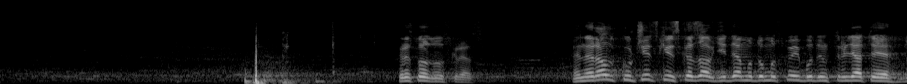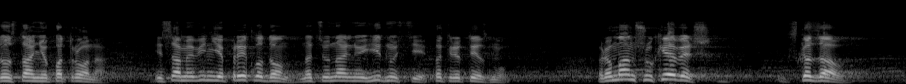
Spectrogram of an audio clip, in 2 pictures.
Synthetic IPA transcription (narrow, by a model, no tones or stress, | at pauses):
xɾɪst̪ɔsʋɔskɾɛ̰s | ɦe̞neɾɑlˠkʊwt͡ʃɪt͡sʲkʲijskɐzɑwdʲijd̪ɛmɔd̪ɔmɔskʋɪibud̪emst̪ʲɾʲilʲɑt̪ɪd̪ɔːst̪ɑnʲːɔɦɔpɐt̪ɾɔnɐ̰ | isɑmɛʋʲinjɛpɾɪklˠɐd̪ɔmnɐt͡sʲiɔnɑlʲnɔjiɦid̪nɔsʲtʲipɐt̪ɾʲiɔt̪ɪzmʊ̰ | rɔmɑnʃʊxɛʋɪt͡ʃ | skɐzɑw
